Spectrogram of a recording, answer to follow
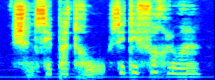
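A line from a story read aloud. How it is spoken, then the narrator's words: Very quiet answer. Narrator (French): Il répondit tout bas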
